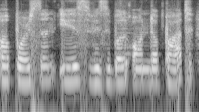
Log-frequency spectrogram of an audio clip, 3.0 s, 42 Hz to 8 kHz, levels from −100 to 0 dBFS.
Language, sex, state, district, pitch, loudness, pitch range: English, male, Assam, Kamrup Metropolitan, 170 Hz, -12 LUFS, 160-175 Hz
